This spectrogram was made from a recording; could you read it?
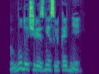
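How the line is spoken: Cheerful promise. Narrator (Russian): бодро пообещал он

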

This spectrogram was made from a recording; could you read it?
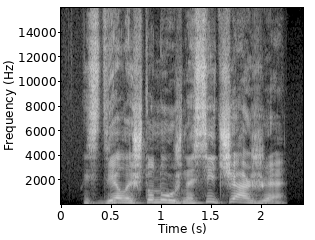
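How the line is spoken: Yelling. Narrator (Russian): заорал Дорин

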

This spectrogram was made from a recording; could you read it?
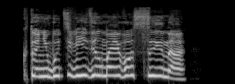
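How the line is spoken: Desperate shouting. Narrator (Russian): отчаянно кричала женщина

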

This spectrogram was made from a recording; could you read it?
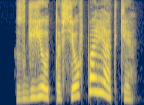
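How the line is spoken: Frightened exclamation. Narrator (Russian): Испуганно воскликнула я

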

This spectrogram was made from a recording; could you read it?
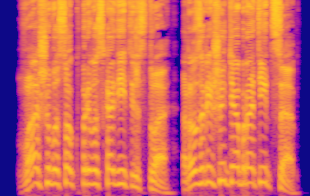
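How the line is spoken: Sudden strong shout. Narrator (Russian): Вдруг крепким и сильным голосом прокричал генерал-лейтенант Дмитрий Дмитриевич Сильван

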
